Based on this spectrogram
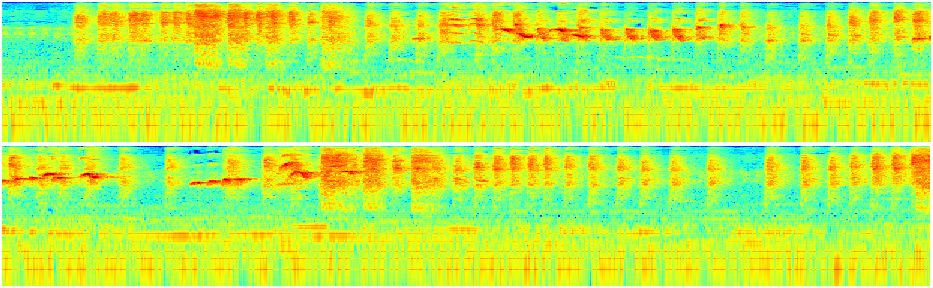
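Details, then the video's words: Vigorous, clear song of a Sooty-capped babbler: several high, quick, twisting whistled phrases scattered over twelve seconds, accompanied throughout by a dense stream of fast, dry clicking pulses and soft low humming tones. "JENGGOT JAWA GACOR FULL BESET SUARA JERNIH"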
